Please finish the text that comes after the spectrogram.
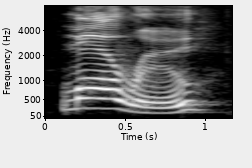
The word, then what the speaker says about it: Maru: uh uh let me see sarl versus Maru Maru I think that's how you pronounce it I know some some commentators say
